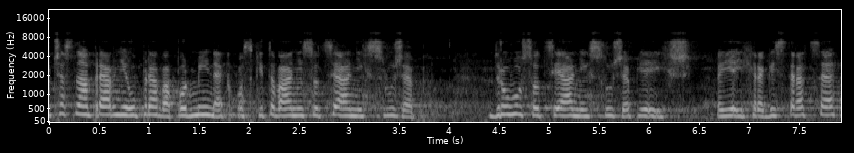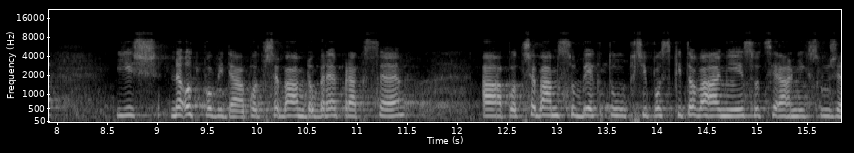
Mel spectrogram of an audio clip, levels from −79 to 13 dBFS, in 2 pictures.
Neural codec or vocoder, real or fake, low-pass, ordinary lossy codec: codec, 16 kHz, 16 kbps, FunCodec, trained on LibriTTS, 50 frames a second; fake; 7.2 kHz; Opus, 24 kbps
